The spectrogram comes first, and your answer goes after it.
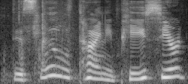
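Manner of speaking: usual speaking voice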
